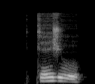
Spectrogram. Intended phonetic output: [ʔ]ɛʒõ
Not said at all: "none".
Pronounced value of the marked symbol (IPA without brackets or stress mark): k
